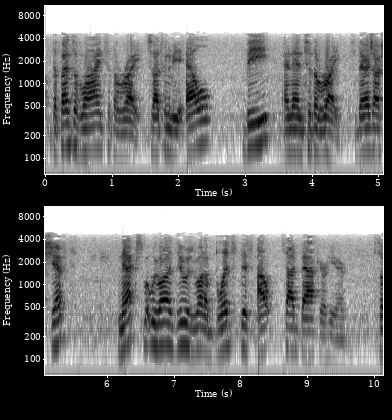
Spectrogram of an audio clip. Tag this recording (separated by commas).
Speech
